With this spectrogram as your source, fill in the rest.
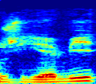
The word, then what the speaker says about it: Gigabyte: Aujourd'hui je vous présente l'osmium, si je le prononce bien, d'Avia, donc ni plus ni moins que Gigabyte, ou Gigabit si on le prononce à la française.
